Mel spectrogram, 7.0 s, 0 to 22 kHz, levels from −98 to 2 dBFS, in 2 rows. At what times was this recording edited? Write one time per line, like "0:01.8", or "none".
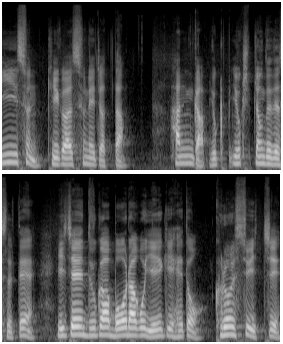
none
